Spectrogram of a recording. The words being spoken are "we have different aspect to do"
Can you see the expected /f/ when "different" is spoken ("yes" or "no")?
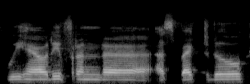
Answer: yes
